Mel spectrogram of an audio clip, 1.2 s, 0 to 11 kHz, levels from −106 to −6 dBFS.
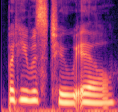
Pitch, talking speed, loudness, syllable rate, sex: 215 Hz, 255 wpm, -15 LUFS, 4.8 syllables/s, female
